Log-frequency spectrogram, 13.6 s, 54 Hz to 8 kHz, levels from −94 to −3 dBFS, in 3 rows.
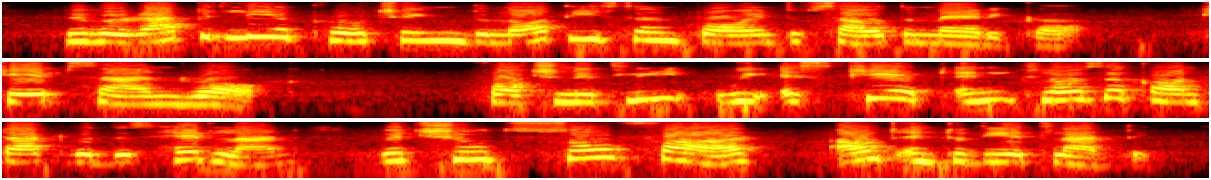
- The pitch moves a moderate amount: No, wide, 5.8 semitones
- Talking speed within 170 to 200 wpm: No, slow, 135 wpm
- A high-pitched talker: Yes, very high, 255 Hz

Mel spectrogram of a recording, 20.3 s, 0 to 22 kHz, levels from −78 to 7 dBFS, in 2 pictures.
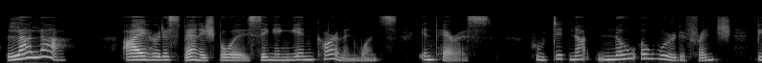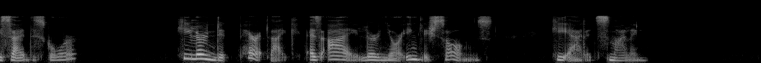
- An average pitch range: Yes, average, 3.7 semitones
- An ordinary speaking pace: No, slow, 110 wpm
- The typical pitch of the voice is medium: No, high, 210 Hz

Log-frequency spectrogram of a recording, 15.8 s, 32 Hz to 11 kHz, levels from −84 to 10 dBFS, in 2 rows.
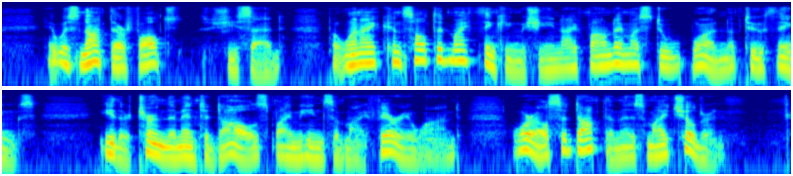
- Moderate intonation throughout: No, wide, 7.0 semitones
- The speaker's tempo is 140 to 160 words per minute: Yes, average, 155 wpm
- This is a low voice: Yes, low, 120 Hz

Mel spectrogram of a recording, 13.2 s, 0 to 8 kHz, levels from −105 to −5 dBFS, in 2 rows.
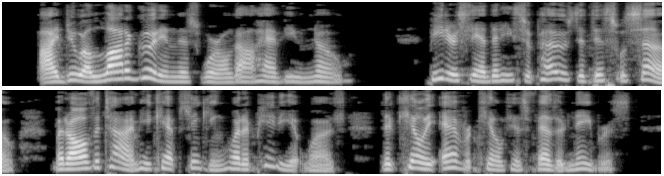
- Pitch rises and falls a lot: No, average, 4.7 semitones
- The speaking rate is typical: Yes, average, 185 wpm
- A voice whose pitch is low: No, high, 190 Hz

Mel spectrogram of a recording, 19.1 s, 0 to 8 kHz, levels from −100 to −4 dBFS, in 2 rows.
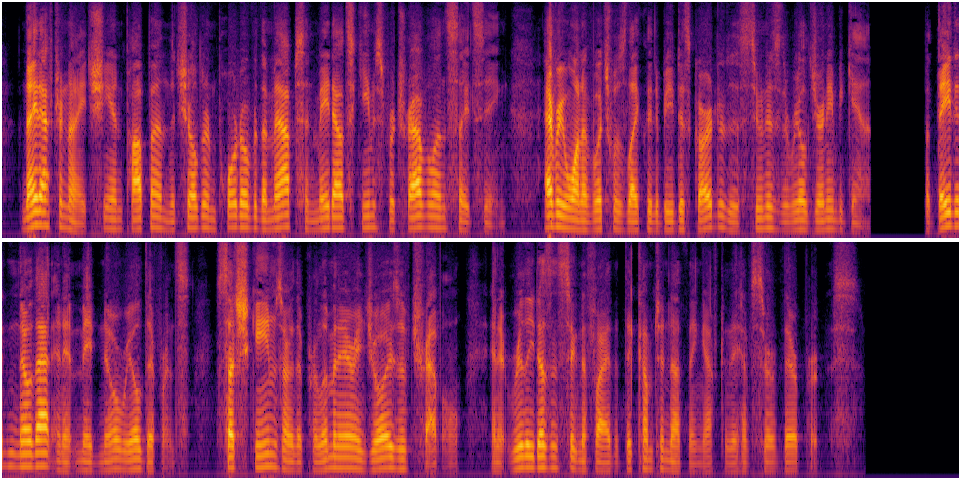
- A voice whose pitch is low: Yes, low, 125 Hz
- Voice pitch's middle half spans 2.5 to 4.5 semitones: Yes, average, 4.2 semitones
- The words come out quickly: Yes, fast, 225 wpm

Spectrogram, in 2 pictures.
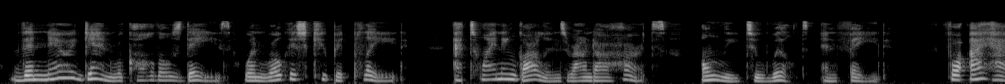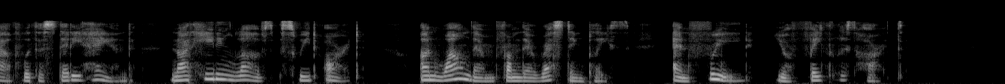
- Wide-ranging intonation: No, average, 4.5 semitones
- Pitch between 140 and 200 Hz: Yes, medium, 185 Hz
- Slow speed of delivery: Yes, slow, 130 wpm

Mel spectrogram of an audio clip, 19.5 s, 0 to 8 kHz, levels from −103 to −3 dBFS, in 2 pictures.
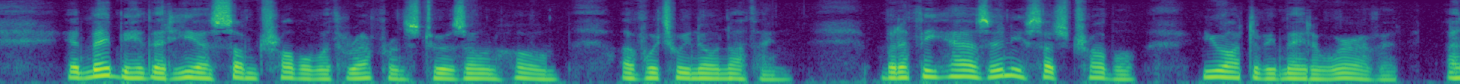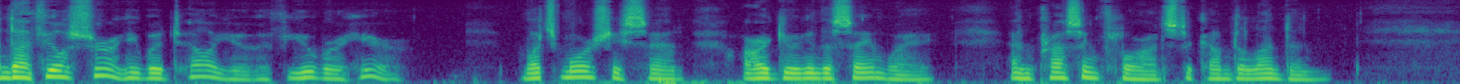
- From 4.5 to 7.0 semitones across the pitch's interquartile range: No, average, 3.7 semitones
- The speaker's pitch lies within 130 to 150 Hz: Yes, medium, 140 Hz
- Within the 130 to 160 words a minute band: No, average, 195 wpm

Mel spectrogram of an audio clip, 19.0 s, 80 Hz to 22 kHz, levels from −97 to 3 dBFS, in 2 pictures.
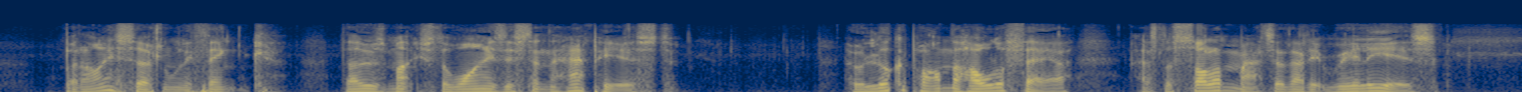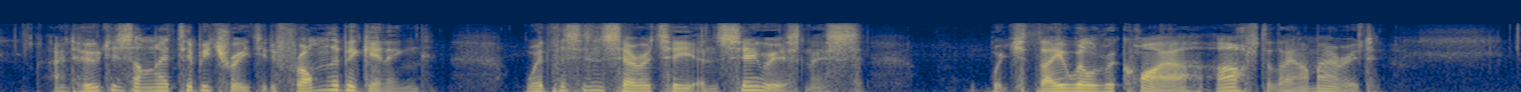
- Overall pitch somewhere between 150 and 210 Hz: No, low, 120 Hz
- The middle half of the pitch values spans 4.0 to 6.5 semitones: Yes, average, 5.1 semitones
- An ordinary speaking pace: Yes, average, 150 wpm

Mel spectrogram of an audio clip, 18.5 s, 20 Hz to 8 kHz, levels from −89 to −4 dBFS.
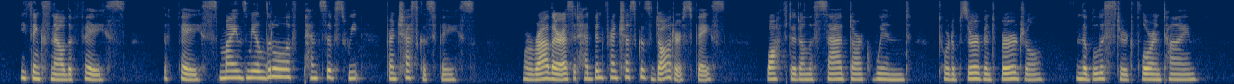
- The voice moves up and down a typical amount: Yes, average, 3.5 semitones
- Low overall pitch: No, high, 200 Hz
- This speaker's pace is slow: Yes, slow, 120 wpm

